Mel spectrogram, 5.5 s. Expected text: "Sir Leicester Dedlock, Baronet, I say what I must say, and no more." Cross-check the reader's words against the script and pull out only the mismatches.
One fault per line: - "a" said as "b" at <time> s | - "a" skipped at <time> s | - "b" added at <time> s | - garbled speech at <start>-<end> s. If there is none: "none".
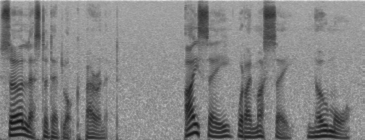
- "and" skipped at 4.5 s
